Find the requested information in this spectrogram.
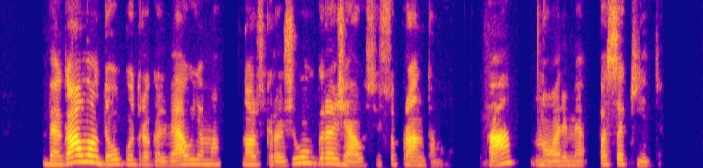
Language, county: Lithuanian, Alytus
